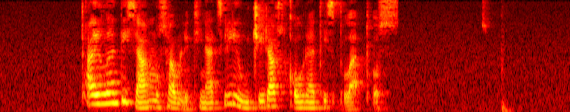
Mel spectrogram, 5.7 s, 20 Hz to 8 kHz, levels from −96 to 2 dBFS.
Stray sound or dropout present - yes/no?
no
